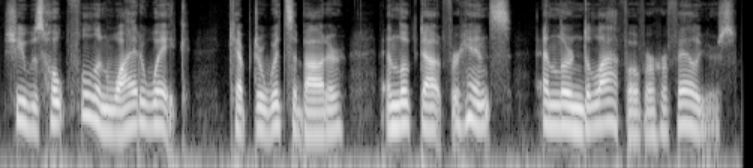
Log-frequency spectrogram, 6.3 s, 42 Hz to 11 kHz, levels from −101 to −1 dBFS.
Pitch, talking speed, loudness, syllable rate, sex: 165 Hz, 220 wpm, -18 LUFS, 6.2 syllables/s, female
